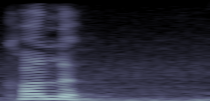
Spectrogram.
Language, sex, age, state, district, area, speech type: Dogri, male, 18-30, Jammu and Kashmir, Kathua, rural, read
